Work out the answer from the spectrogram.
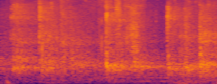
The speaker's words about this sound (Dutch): Maar we hebben een heel koppeltje paarden mee.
